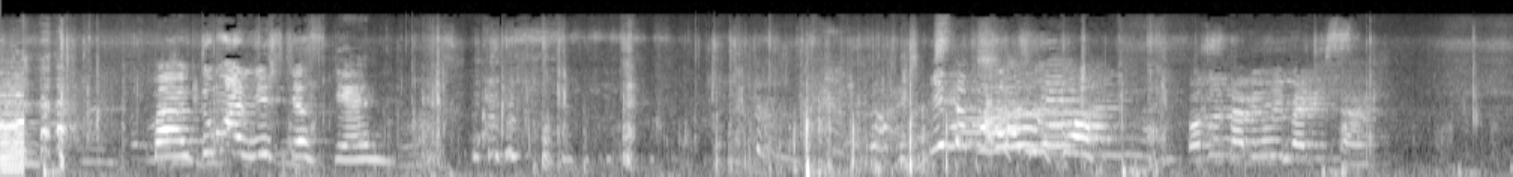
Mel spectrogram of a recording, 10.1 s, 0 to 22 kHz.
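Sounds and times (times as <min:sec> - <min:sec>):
children calling out: 0:05.8 - 0:07.6.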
